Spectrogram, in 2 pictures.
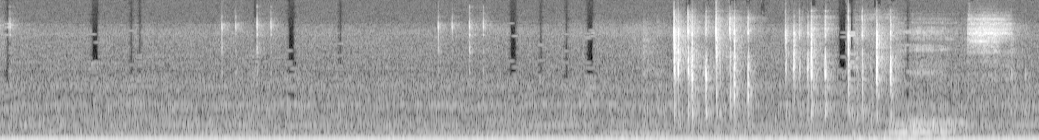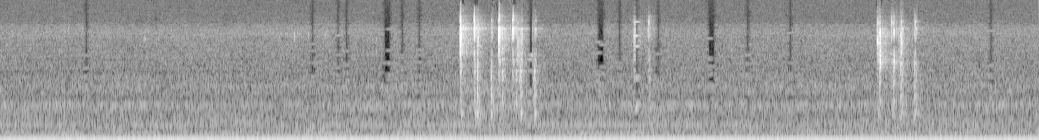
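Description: Computer keyboard being typed on in short bursts: a quick run of keystrokes about three to four seconds in, then a few more keystrokes near the end, over a low steady hum.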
